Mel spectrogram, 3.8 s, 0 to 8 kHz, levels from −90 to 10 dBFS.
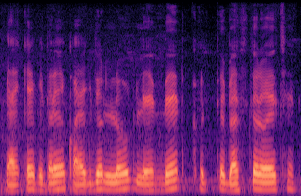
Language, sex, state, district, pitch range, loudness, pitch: Bengali, male, West Bengal, Cooch Behar, 95-115 Hz, -14 LUFS, 110 Hz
